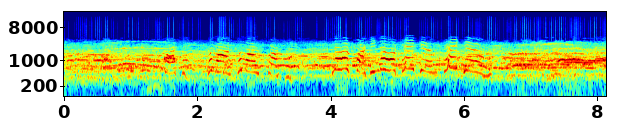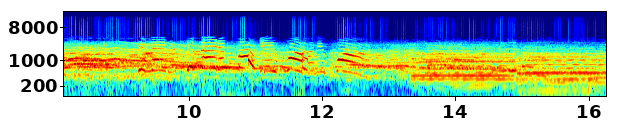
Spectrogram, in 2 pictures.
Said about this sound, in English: They were neck and neck, those fillies, when they came around the last turn. And suddenly the crowd came to life, all shouting and screaming as the horses flew past them to the finish line.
